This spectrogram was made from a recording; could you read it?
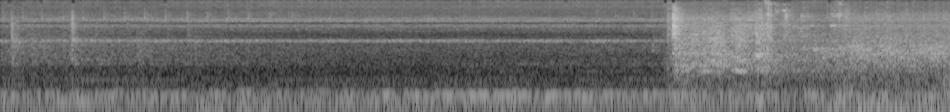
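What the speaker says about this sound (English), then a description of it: "Truck." A truck engine in the video game Bendy and the Dark Revival rumbles steadily at close range, the low drone swelling slightly louder toward the end with no speech over it.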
